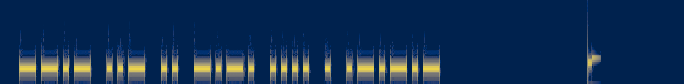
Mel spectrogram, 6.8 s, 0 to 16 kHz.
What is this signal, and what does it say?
Morse code, heard as a keyed tone, about 22 wpm, 700 Hz. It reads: QUICHE.
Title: Pangram Challenge v2 - 22wpm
